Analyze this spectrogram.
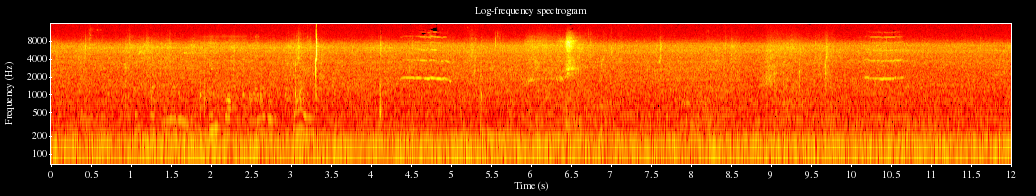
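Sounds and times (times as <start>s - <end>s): steady low rumble: 0.0s - 12.0s
macaque call: 4.4s - 5.1s, 6.0s - 6.8s, 10.1s - 10.8s.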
